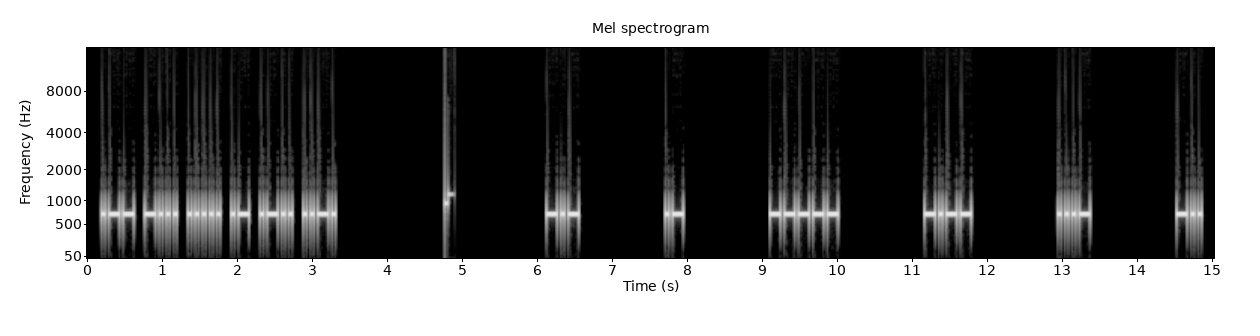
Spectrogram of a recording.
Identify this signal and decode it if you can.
Morse code, heard as a keyed tone, about 25 wpm, spaced as for 11 wpm, 700 Hz. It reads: WB5ALF KA0YVD
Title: USA Call Signs - 6 Characters - 8x Character Spacing - 25wpm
